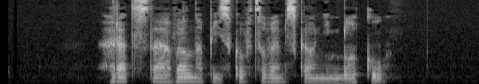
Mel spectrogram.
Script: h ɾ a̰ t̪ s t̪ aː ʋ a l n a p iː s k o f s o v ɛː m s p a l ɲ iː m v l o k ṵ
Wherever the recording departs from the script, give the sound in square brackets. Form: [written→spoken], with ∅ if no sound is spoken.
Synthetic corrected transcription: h ɾ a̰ t̪ s t̪ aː [ʋ→v] a l n a p iː s k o f [s→t͡s] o v ɛː m s [p→k] a l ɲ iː m [v→b] l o k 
